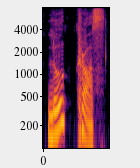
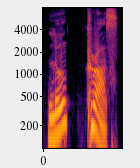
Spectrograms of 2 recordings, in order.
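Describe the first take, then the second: The two takes are said the same way.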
